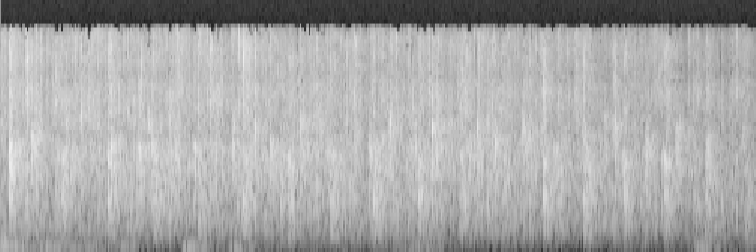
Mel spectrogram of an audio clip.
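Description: An audience gives a big round of applause for a presenter after a talk, a dense, sustained wash of many hands clapping at an even, loud level throughout with no speech over it.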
